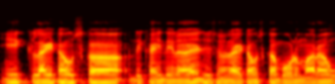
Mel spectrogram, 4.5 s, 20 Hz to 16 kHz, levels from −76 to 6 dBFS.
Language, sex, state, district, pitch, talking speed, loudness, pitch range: Hindi, male, Gujarat, Valsad, 105 Hz, 200 wpm, -17 LUFS, 105-110 Hz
